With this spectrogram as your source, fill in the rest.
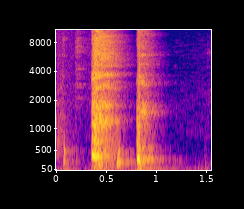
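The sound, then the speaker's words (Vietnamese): Two harsh coughs burst out close together from someone who keeps coughing and has to stop reading aloud, the first longer and the second shorter, followed by a faint breathy tail. “Ho quá. Buồn ho quá.”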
